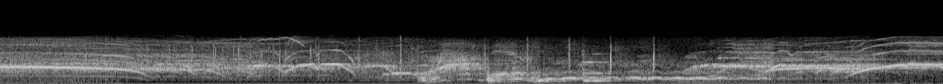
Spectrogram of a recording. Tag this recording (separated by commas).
Music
